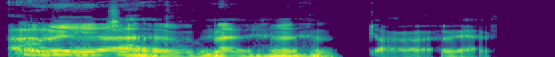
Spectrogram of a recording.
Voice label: cartoon mumbling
